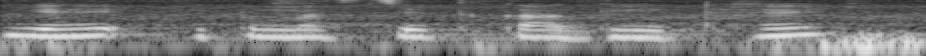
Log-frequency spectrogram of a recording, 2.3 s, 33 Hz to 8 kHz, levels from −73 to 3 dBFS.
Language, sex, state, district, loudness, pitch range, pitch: Hindi, female, Bihar, Kishanganj, -17 LUFS, 210-235 Hz, 220 Hz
